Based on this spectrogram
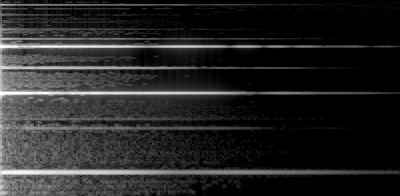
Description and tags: simple *ting* sound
